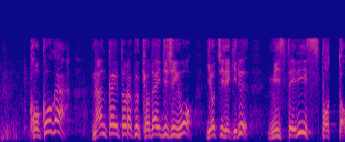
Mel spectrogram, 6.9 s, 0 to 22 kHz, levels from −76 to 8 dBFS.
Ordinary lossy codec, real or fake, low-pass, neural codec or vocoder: MP3, 48 kbps; real; 7.2 kHz; none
